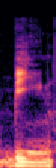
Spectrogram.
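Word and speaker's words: Biehn: and where I heard his pronunciation of his name Bean like Mr Bean a British comedy yeah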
